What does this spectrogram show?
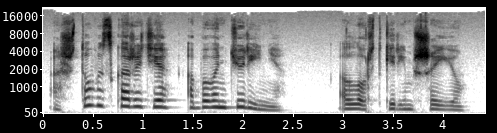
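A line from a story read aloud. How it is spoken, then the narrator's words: Quiet question. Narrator (Russian): тихо спросил Мила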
